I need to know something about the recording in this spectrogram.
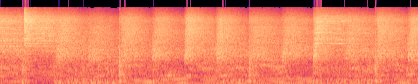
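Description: Hardcore band playing live: distorted electric guitar and bass over a pounding drum kit, with cymbal crashes about twice a second.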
